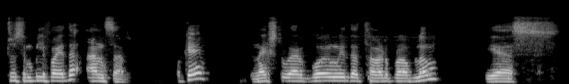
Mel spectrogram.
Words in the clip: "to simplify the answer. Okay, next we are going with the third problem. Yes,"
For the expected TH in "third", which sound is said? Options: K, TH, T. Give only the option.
T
